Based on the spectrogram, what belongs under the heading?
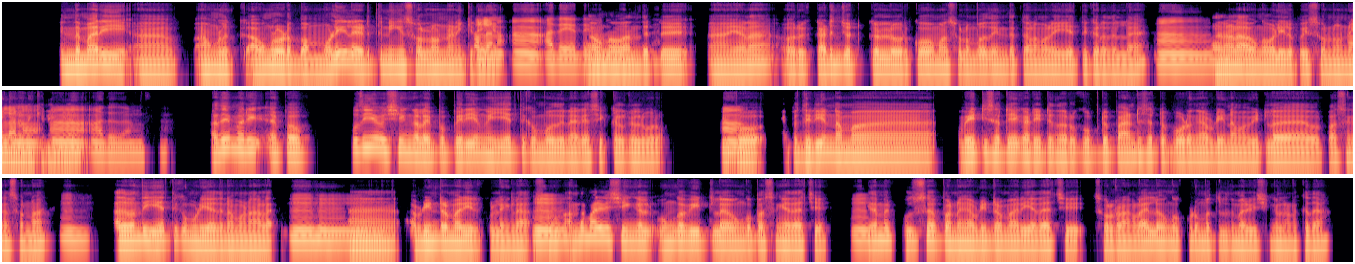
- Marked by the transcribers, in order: drawn out: "ஆ"; drawn out: "நம்ம"; drawn out: "வீட்டில"; drawn out: "அ"; other noise
- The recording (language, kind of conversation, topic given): Tamil, podcast, பாரம்பரியத்தை காப்பாற்றி புதியதை ஏற்கும் சமநிலையை எப்படிச் சீராகப் பேணலாம்?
